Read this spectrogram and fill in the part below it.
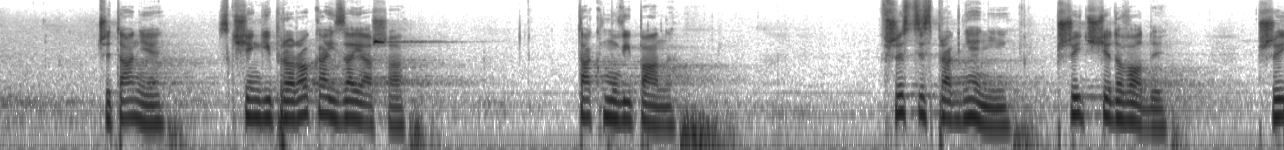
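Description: A young man reads aloud slowly through a microphone in a large echoing hall.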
